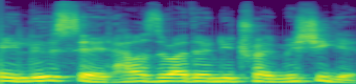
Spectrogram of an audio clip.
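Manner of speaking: put-on UK accent, light, offhand and casual. Speaker retells what a man asked them during an internet conflict: imitating a uk accent. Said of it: "he asked me in his U K accent".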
